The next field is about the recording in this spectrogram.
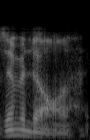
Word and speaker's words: Zinfandel: Z-I-N-F-A-N-D-E-L. Zinfandel. It is pronounced Zin, Z-I-H-N, Zin, fun, F-U-H-N, Del, D-E-H-L, Zinfandel.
